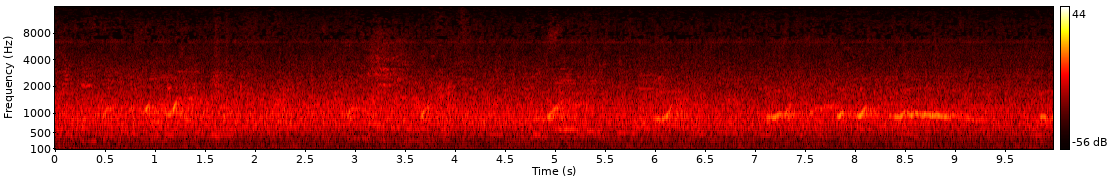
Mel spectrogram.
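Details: A distant gibbon howls in the background at Santa Fe Teaching Zoo, Gainesville, Florida, during feeding time: faint, rising whooping notes every second or two, climbing into a quicker run near the end, over steady crowd murmur.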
